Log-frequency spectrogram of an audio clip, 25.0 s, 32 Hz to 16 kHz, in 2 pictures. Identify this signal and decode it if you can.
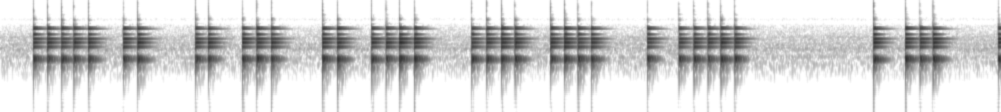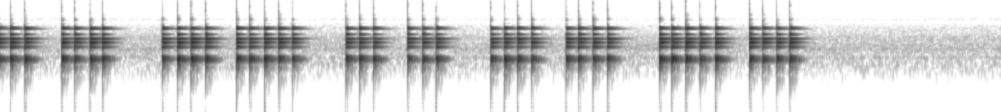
Tap code, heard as taps on a metal pipe, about 6 knocks a second. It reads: WHITE COUNTY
